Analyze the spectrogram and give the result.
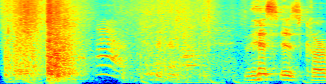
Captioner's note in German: Gelächter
